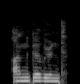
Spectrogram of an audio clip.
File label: "angewöhnt", German; adjectives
